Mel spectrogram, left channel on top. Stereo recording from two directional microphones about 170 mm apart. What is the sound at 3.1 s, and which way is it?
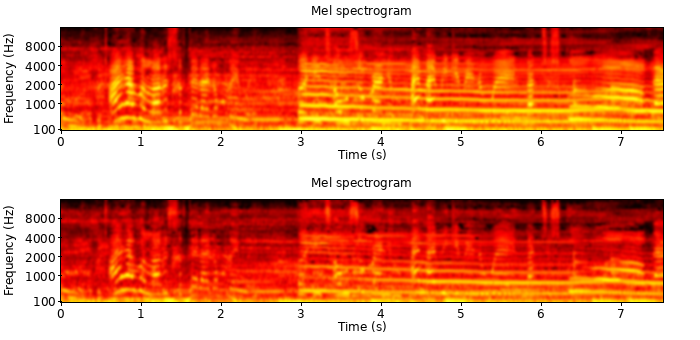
Music, 50° left (ahead or behind).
